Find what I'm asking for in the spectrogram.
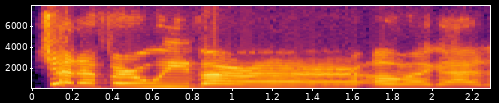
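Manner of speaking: high, slow, loud name call; gushing. Real, not acted. To viewers, gushing about hugging Jennifer at the Clash. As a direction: cry her name out in delight.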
